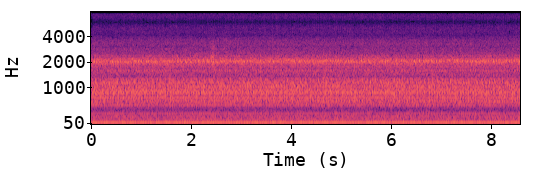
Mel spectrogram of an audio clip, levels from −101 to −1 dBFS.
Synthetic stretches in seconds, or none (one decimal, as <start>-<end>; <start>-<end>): none

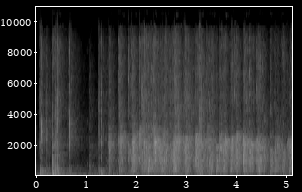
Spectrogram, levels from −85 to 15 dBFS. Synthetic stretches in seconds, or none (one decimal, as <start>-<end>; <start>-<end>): 0.0-4.5

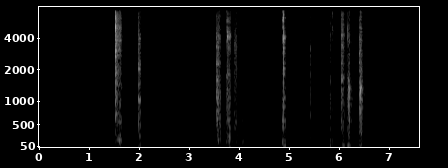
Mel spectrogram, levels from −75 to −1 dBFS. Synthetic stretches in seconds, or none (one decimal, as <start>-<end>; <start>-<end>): 0.0-1.3; 2.4-3.3; 7.0-7.6

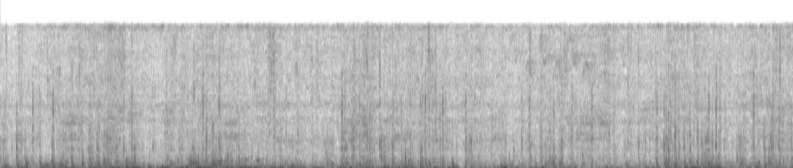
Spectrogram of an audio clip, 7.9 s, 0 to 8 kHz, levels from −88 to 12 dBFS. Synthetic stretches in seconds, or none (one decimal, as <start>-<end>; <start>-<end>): none

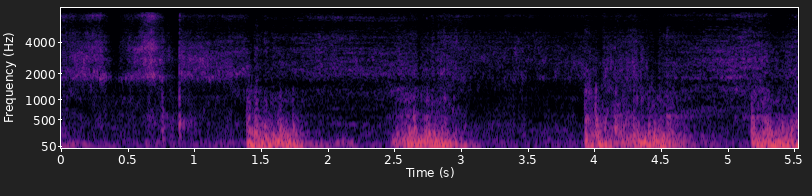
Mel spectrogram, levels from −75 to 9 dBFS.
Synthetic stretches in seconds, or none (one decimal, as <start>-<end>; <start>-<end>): 0.0-1.4; 2.8-4.5

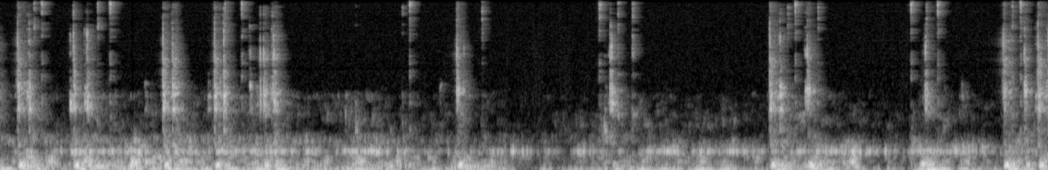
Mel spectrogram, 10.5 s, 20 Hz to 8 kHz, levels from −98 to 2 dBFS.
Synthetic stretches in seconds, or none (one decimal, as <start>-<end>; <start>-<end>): 0.0-5.0; 8.6-10.5

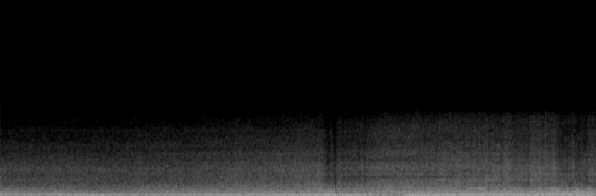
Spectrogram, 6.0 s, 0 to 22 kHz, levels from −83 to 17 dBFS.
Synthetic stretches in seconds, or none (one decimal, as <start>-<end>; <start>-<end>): none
